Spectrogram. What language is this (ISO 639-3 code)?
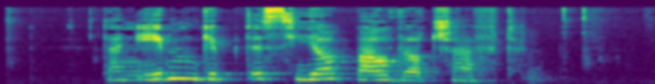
deu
